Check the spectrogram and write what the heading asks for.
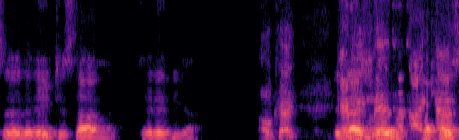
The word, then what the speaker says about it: Heredia: worst at pronouncing name so go ahead and pronounce your last name for us real quick it's Adia it's the ages Island Adia okay and met my first name is actually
